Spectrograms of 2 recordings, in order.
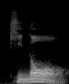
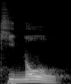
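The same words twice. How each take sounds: First: The final vowel is lengthened. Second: The final vowel is short. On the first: The speaker calls it right. "Veja que tem um prolongamento" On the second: The speaker calls it wrong. "você não vai falar kino"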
